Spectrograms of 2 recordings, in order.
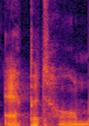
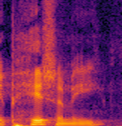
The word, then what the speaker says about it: epitome: In fairness, he correctly pointed out that I butchered the uh pronunciation of epitome. I think I called it epiome or something chronic. H, but look, I'm unfortunately the epitome of misprononunciations.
